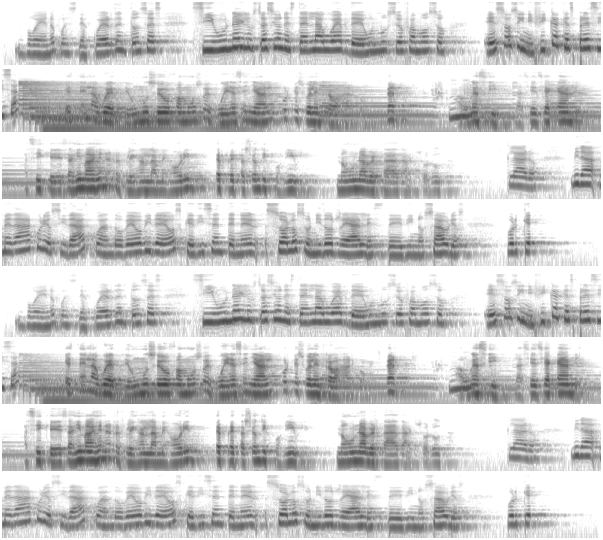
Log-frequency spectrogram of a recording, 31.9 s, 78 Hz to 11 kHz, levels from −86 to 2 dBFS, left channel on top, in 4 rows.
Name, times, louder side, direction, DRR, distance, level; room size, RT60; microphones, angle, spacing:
voice 1, 0.2-2.1 2.6-5.9 6.4-8.2 13.9-14.3 22.7-23.1 23.6-30.1 30.7-31.0, left 2 dB, 25° left, 12 dB, 1.1 m, -35 dB
sound 1, 8.2-11.6 12.1-18.9, left 3 dB, 85° left, 1.1 m, -44 dB
voice 2, 8.8-13.3 14.1-15.7 16.4-18.5 18.8-20.0 20.4-21.8, right 2 dB, 35° right, 11 dB, 1.6 m, -33 dB
28.0 x 16.0 x 7.1 m, 0.83 s
head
